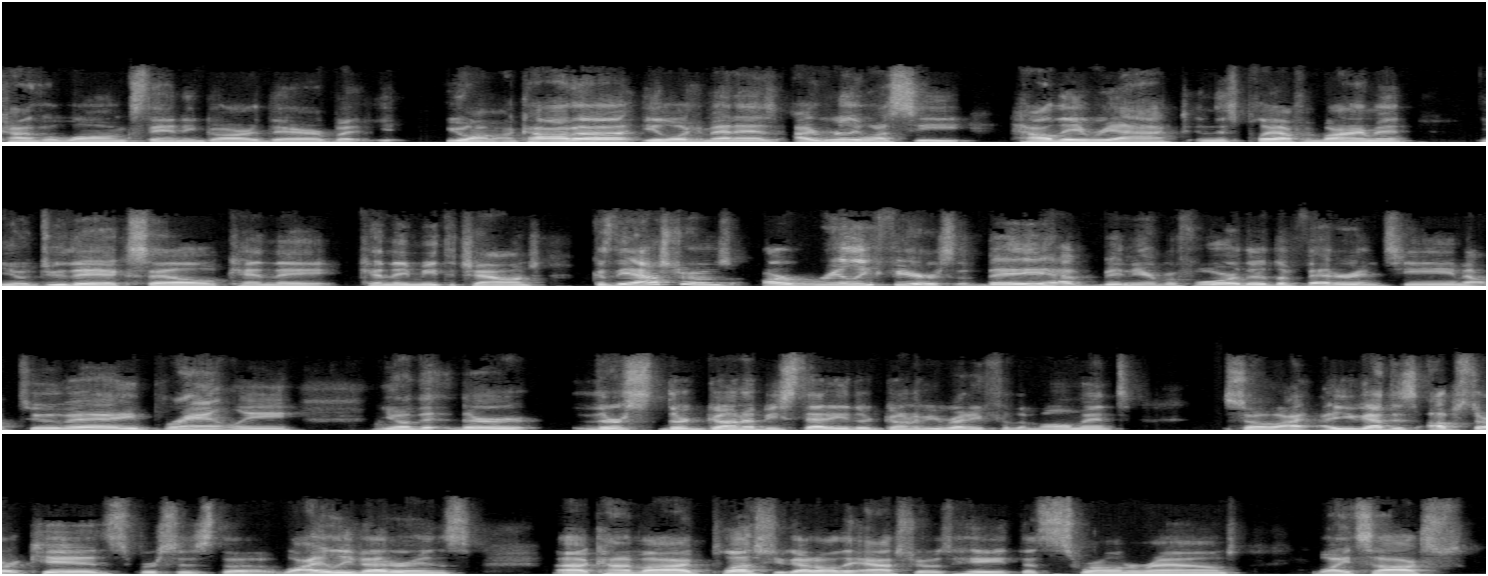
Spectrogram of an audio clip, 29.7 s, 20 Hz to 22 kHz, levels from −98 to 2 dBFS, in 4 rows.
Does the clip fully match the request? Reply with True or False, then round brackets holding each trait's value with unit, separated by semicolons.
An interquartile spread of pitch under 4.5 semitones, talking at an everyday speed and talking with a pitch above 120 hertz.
True (3.7 semitones; 190 wpm; 140 Hz)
